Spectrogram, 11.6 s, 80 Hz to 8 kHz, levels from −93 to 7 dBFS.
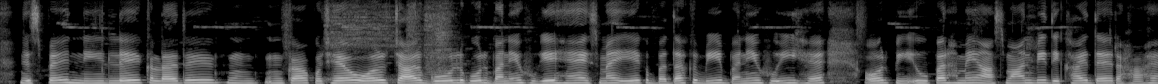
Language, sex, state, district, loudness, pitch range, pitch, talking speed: Hindi, female, Chhattisgarh, Jashpur, -29 LUFS, 210-235 Hz, 220 Hz, 150 wpm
